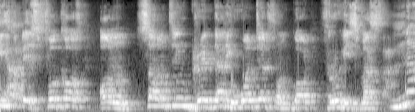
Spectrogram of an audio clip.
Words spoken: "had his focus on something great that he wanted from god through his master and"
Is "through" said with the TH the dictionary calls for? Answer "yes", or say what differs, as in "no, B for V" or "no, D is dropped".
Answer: yes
